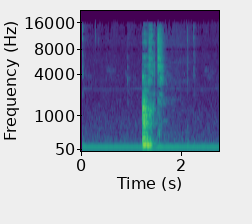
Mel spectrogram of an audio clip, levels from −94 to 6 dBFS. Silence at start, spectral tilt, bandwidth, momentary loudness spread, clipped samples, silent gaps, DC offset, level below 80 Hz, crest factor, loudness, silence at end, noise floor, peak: 0.05 s; -4 dB/octave; 16 kHz; 27 LU; under 0.1%; none; under 0.1%; -58 dBFS; 26 dB; -24 LUFS; 0.5 s; -47 dBFS; -4 dBFS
